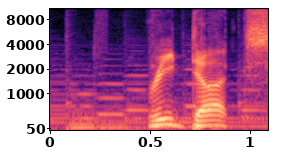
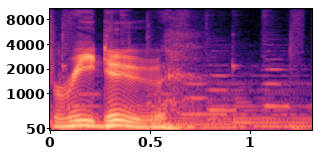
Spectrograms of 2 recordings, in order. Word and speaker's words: Redux: Redux is not pronounced redo.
